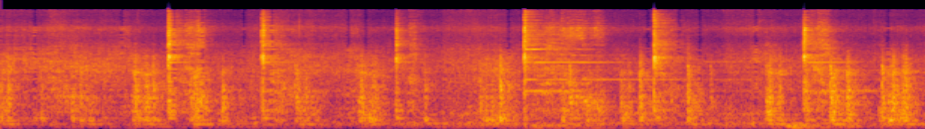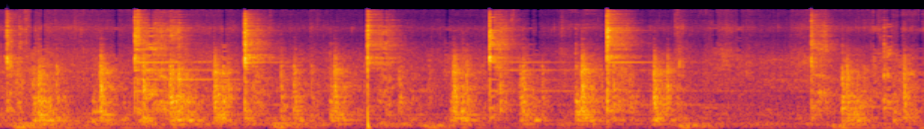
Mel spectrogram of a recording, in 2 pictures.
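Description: Spatula scraping and knocking against a metal kadai while stirring a wet onion-tomato masala, in quick irregular strokes, the pan ringing briefly after some of the knocks.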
